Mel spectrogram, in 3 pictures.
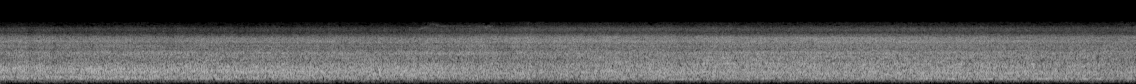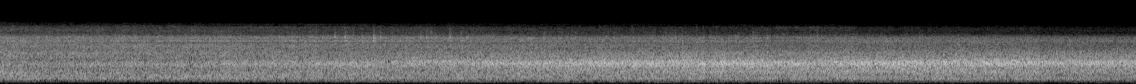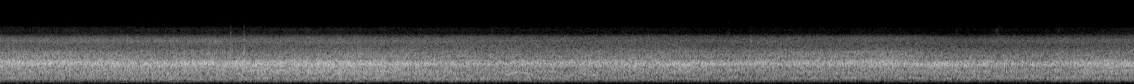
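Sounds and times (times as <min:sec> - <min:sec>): freight train wheels rumbling: 0:00.0 - 0:34.0.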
